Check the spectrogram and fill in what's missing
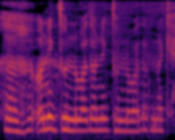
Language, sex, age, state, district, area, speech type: Bengali, female, 30-45, West Bengal, Dakshin Dinajpur, urban, spontaneous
